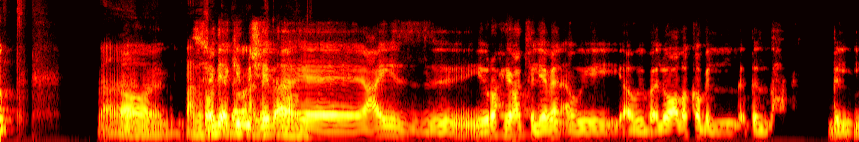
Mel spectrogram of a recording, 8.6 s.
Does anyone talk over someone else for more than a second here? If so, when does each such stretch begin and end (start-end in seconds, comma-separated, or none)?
1.9-3.2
